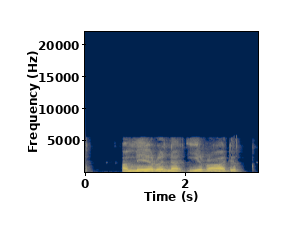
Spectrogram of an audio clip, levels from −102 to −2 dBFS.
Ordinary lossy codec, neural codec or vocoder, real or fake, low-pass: AAC, 32 kbps; none; real; 5.4 kHz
